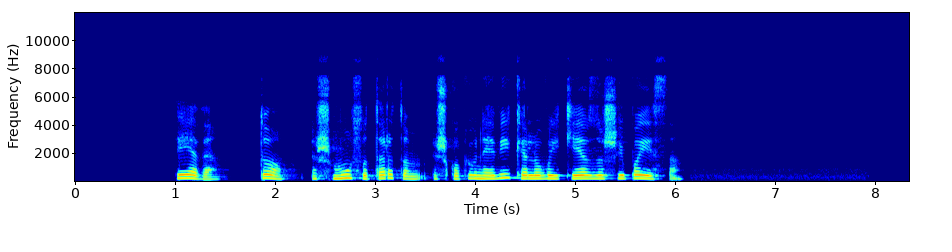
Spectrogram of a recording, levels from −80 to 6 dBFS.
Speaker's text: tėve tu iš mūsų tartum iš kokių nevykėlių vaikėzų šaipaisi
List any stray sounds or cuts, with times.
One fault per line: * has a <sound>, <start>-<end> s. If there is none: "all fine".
all fine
